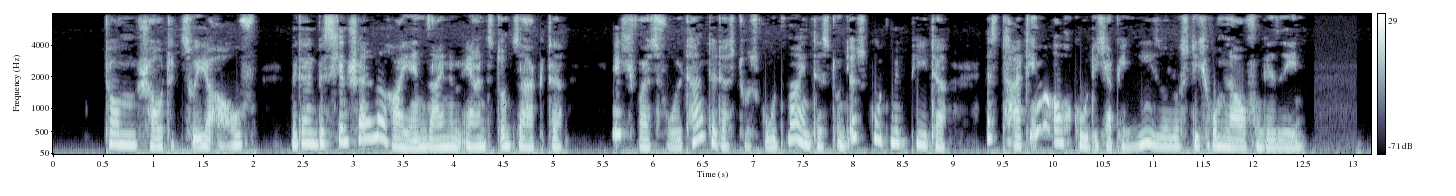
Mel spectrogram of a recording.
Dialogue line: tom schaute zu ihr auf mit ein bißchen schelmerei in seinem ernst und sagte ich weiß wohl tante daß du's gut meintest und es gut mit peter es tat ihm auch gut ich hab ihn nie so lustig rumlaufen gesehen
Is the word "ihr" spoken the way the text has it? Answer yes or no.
yes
